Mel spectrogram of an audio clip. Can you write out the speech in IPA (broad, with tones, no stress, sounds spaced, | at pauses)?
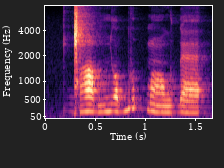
ɡ͡ǁ ɑː˩ b ɲ ɔ˩ b u˥ ʔ ɓ ɔ̃ː˩ w ɗ æ˩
